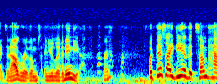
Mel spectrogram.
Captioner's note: laughter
